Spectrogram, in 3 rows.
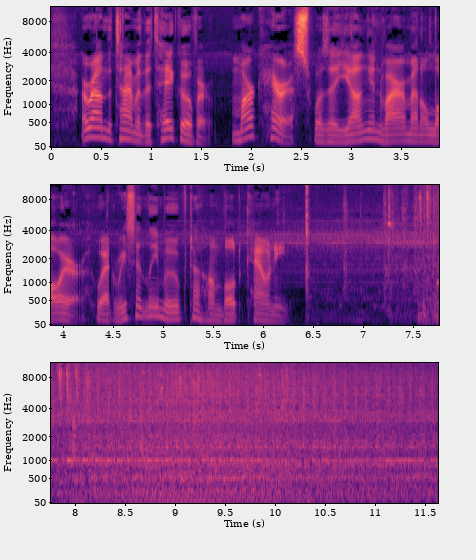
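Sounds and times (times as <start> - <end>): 
speech: 0.3 - 6.4, 7.5 - 8.3
small Cessna propeller plane engine starting: 6.4 - 11.6.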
